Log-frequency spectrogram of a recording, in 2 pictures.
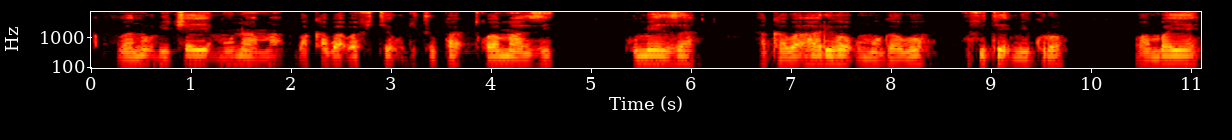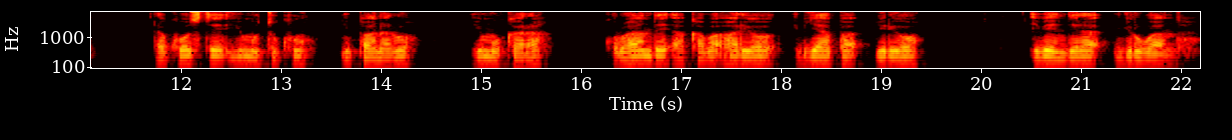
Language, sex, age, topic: Kinyarwanda, male, 25-35, government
